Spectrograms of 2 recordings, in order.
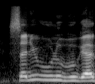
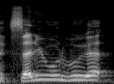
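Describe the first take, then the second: First: Said in the usual way. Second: Voice cracking. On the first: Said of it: "Pardon, pendant que j'ai la voix qui part en sucette". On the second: Real, not acted. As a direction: voice cracking on "Salut, Woolbooga". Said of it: "j'ai la voix qui part en sucette".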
